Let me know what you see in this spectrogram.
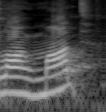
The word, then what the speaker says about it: Longmont: It's Long Mount if anyone asks. – Yeah. – Am I saying it wrong? – Yeah. – What am I saying? – Longmont sounded like. – And it's Longmont? – Yes.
